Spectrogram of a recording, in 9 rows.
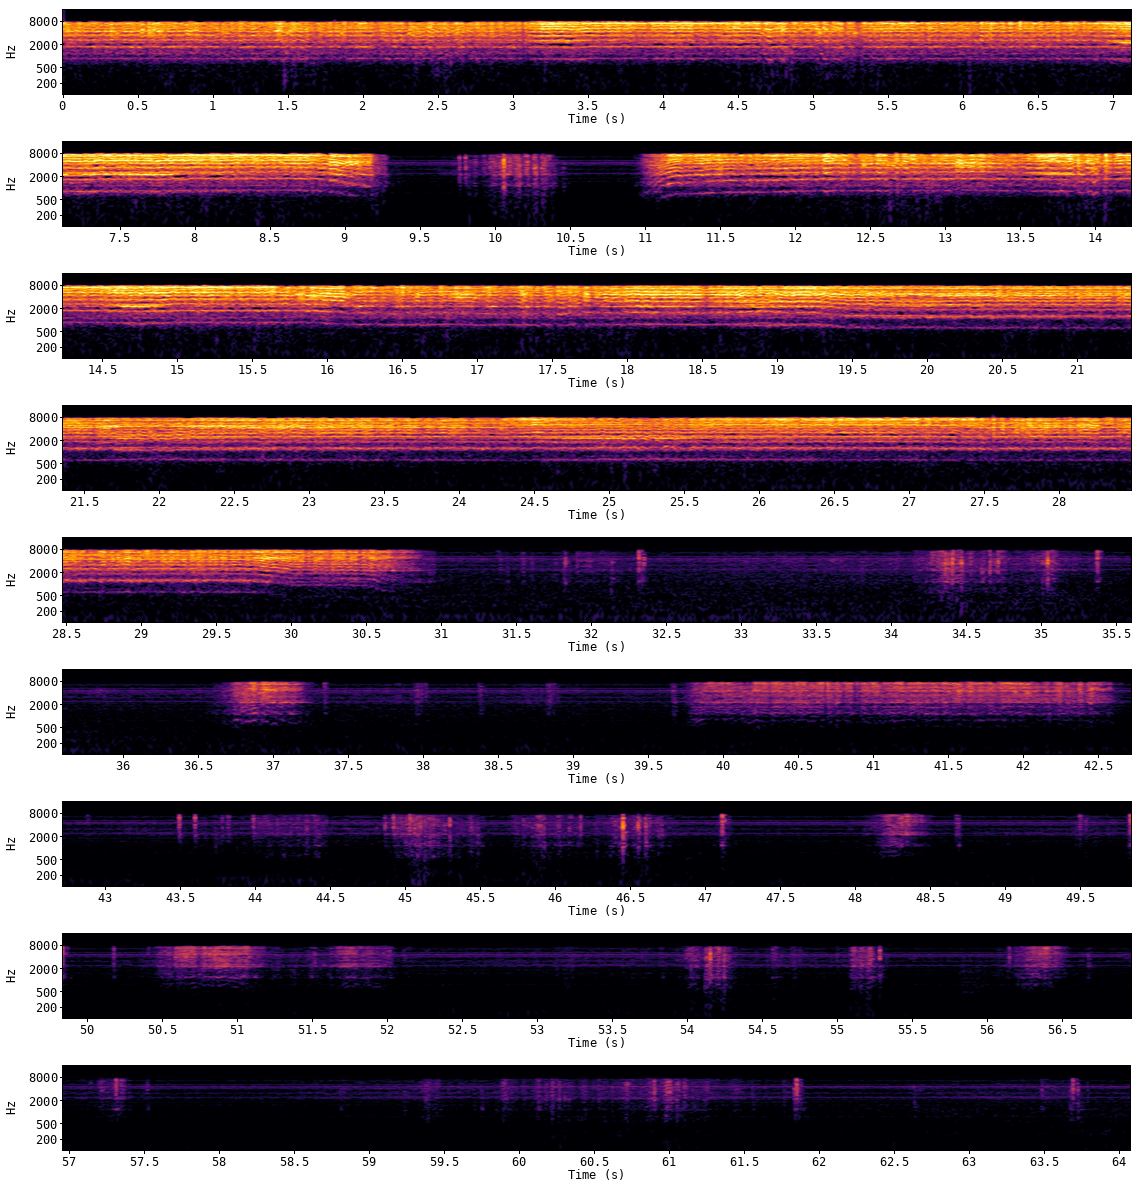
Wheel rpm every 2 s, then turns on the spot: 230, 230, 230, 230, 100, 100, 230, 230, 200, 190, 160, 160, 160, 160, 160, 20, 10, 10, 10, 10, 60, 20, 10, 10, 10, 30, 10, 10, 0, 0, 10, 0.
8-10 32-36 44-46 48-50 52-54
